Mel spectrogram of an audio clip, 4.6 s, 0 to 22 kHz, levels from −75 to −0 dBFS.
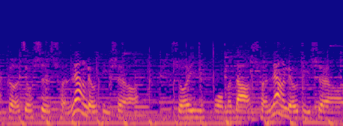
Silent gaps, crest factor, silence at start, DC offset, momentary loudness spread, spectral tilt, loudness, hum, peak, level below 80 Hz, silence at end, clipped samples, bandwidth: none; 16 dB; 0 s; under 0.1%; 7 LU; -5 dB/octave; -23 LUFS; none; -6 dBFS; -34 dBFS; 0 s; under 0.1%; 6.8 kHz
